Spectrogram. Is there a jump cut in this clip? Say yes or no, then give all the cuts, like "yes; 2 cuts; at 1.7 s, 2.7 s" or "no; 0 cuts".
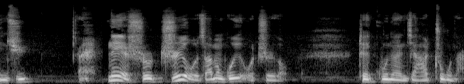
yes; 1 cut; at 1.0 s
